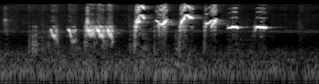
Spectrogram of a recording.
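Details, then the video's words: Greater green leafbird song used to excite other birds: a varied, quick sequence starting with scratchy chattering notes, then bright high whistles and two longer steady notes at the end. "Cucak ijo Gacor Untuk Mendongkrak Emosi"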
